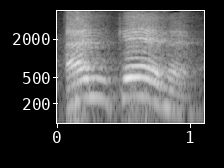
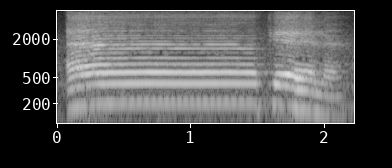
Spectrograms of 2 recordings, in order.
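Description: First: The n is fully pronounced, tongue touching the roof. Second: The n is hidden as a nasal hum.

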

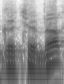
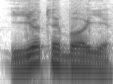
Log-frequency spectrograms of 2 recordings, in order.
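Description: First: The name is said with a French pronunciation. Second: The name is said with a Swedish pronunciation. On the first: The speaker calls it wrong. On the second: The speaker calls it right.

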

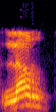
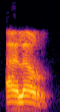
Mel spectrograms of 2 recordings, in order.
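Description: First: The word starts directly with the l sound. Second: The word starts with a vowel before l. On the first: "إما ببدء باللام مفتوحة" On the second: "وتظل همزة الوصل كما هي"

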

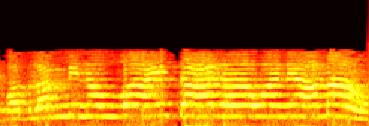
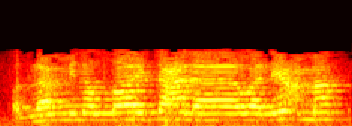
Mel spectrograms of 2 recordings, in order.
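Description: First: The phrase is shouted loudly. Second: The phrase is said gently and quietly. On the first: The speaker calls it wrong. "tak payah menjerit" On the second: The speaker calls it right.

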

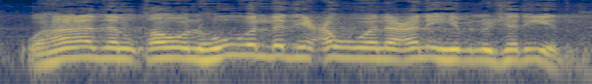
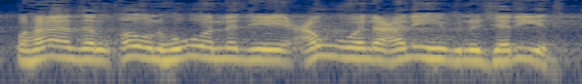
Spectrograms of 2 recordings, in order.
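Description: Both takes have the same delivery.

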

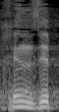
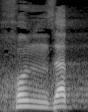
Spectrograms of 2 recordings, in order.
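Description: First: The vowels are i, then i: khinzib. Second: The vowels are u, then a: khunzab. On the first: "وأيضا يجوز كسر الزاي" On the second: "ويجوز ضمها ... وهذه ضعيفة أو غريبة"

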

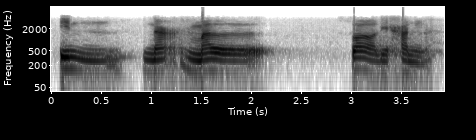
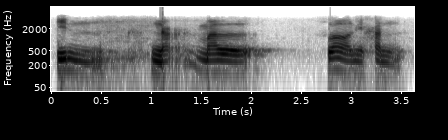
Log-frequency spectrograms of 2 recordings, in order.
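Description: Both takes have the same delivery.

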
